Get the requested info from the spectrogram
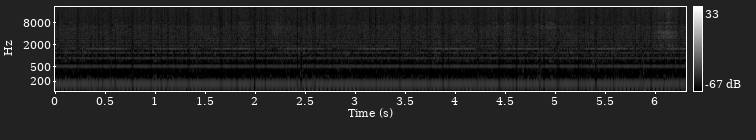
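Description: Near silence: room tone with a very faint, steady hum.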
